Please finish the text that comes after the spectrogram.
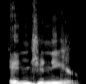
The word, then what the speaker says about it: engineer: So let's say it in English. Engineer. Suena como decir motor oreja.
